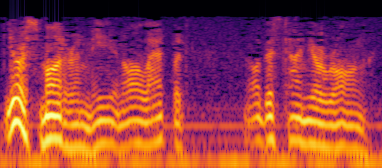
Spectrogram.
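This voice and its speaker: A man's voice: on the low side, fairly even intonation, normal speed, close to an everyday voice. An actor playing a superstitious old country man in a radio horror drama, folksy, hesitant and stubbornly insistent. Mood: grimly insistent. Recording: tinny, noisy vintage radio recording.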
